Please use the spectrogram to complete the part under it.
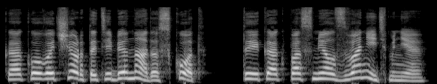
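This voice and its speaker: A woman voicing a spiteful middle-aged mother who talks scornfully and loudly. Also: sing-song, very slow, dry recording, studio quality, heavily acted. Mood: scornful angry. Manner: shrill, scornful, hissing.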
